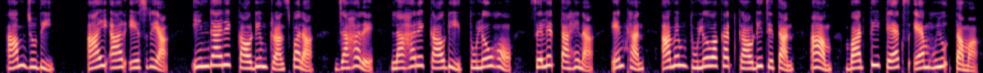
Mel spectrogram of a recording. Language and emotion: Santali, neutral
